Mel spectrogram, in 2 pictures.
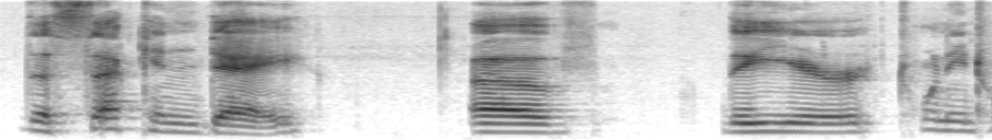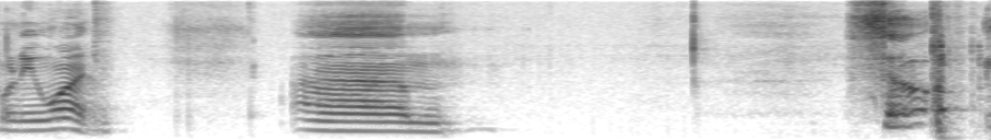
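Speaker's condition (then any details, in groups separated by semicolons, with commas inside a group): Cerebral palsy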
